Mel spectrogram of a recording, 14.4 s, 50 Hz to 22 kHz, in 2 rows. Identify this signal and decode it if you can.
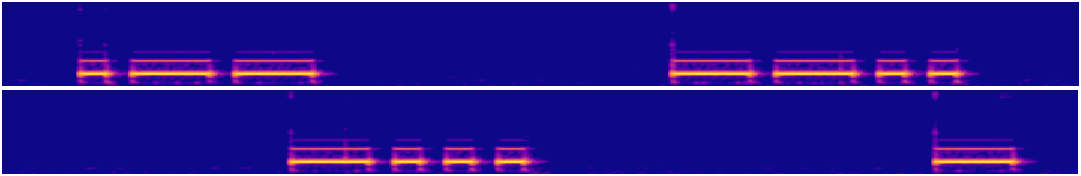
Morse code, heard as a keyed tone, about 7 wpm, 660 Hz. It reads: W Z B T
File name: jh8cbh / 2021cw / cw16a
